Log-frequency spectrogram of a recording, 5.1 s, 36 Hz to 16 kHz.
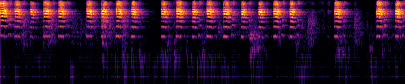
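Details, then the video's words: Five-week-old Standard Poodle puppies indoors, heard during potty training: rapid high-pitched squeaky whimpers in quick pulsed bursts, several per second, with brief pauses between runs. "5 Week old standard poodle puppies"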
